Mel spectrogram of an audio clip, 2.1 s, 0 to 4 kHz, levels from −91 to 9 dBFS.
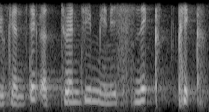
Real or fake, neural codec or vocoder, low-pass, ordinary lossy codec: fake; vocoder, 44.1 kHz, 128 mel bands every 256 samples, BigVGAN v2; 3.6 kHz; none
